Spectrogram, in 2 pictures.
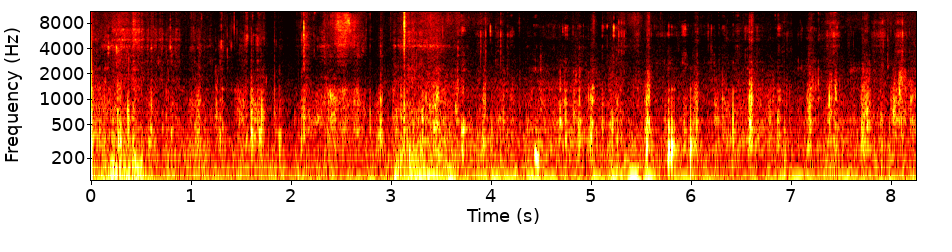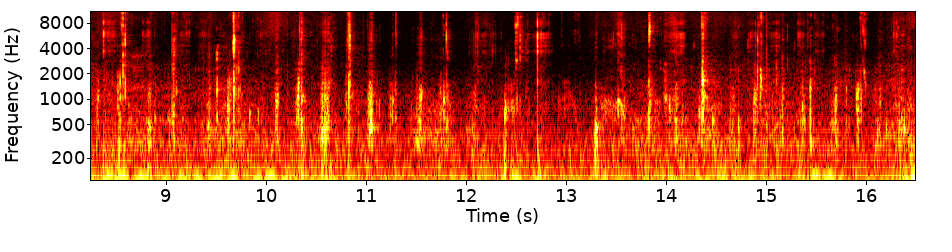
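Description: A person chewing a mouthful of chicken Philly cheesesteak with its half-cooked bell pepper and onion still crunchy, giving many small irregular crunches and clicks.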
